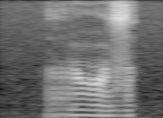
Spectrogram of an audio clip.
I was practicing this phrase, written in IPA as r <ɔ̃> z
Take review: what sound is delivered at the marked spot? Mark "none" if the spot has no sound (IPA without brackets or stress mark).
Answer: ɔ̃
